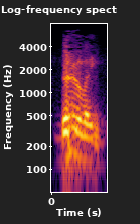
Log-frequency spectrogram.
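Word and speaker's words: Dula: of marrying a certain Thomas C Duan actually pronounced dly as in the song hang down your head Tom dly uh and the infamous uh song that that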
